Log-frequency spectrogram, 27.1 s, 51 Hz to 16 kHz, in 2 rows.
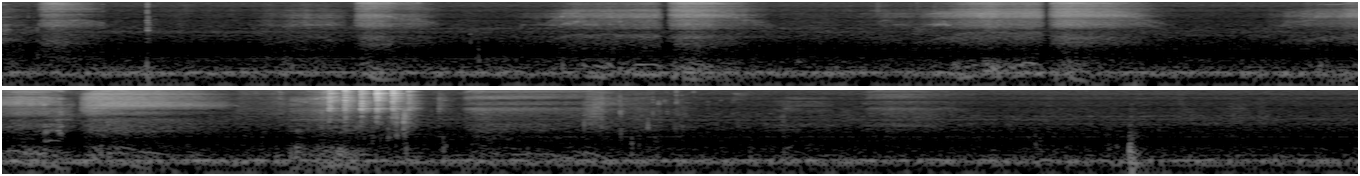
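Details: A child 3 days after surgery, recorded at 7 pm, has noisy, hissing breaths at about 18 a minute over a steady low machine hum.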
